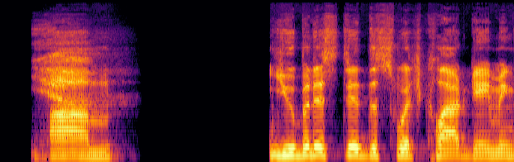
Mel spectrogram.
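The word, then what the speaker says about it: Ubitus: platforms boosterloid and you you bitus I guess it is supposed to be like ubiquitous with it's a syllable taken out so I'm just gonna say yubidus um eubidus did the switch cloud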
